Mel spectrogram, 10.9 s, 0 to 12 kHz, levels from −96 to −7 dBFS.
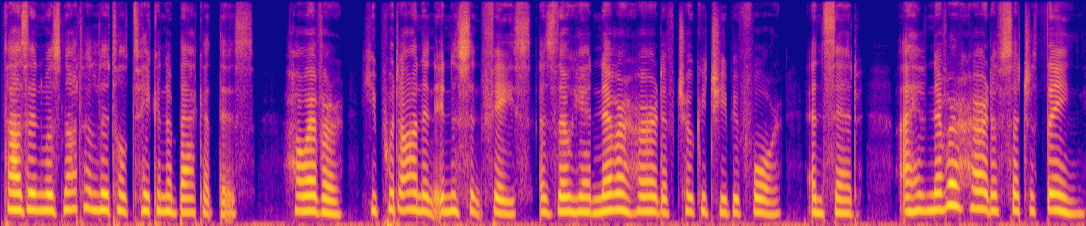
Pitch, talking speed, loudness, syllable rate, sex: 220 Hz, 190 wpm, -20 LUFS, 4.9 syllables/s, female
